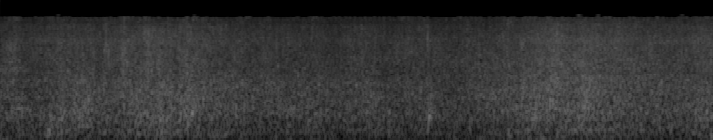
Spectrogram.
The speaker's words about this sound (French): Malin Head, des falaises fouettées par les vents et déchiquetées par les vagues furieuses de l'Atlantique. C'est le point le plus au nord de l'Irlande.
